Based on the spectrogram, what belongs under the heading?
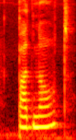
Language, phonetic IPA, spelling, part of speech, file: Czech, [ˈpadnou̯t], padnout, verb, Cs-padnout.ogg
- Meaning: 1. to fall 2. to fall (to die, especially in battle) 3. to fit (of clothing)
